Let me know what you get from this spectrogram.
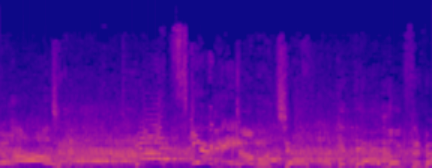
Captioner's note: audience laughs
